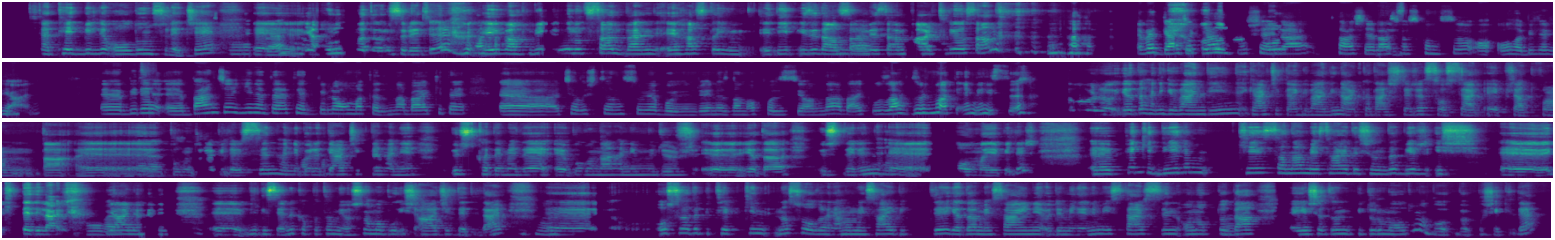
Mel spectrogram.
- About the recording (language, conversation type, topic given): Turkish, podcast, İş ve özel hayatın için dijital sınırları nasıl belirliyorsun?
- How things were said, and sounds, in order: static; distorted speech; chuckle; other background noise; chuckle; chuckle; unintelligible speech; tapping; laughing while speaking: "kitlediler"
